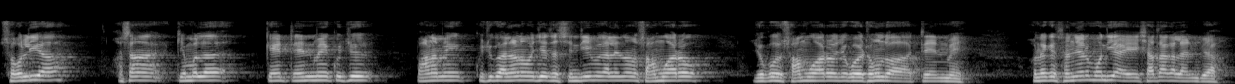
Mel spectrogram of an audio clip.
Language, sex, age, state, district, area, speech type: Sindhi, male, 60+, Gujarat, Surat, urban, spontaneous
